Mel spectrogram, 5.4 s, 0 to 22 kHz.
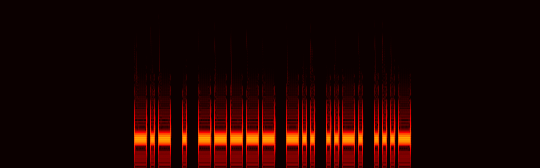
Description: Morse code, heard as a keyed tone, about 30 wpm, 700 Hz. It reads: KE0DFV
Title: USA Call Signs Repeated 3x 30wpm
